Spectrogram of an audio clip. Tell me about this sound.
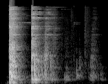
Break of a Small Part of a Lightbulb that Falls on the Ground
wooden, break, light, bulb, fall, glass, falls, shatter, ground, small, crash, smash, part, light-bulb, wood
